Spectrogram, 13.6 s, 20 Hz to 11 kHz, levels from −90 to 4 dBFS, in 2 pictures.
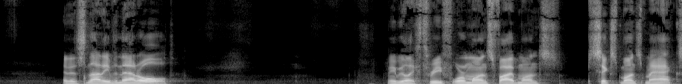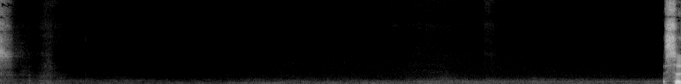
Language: English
